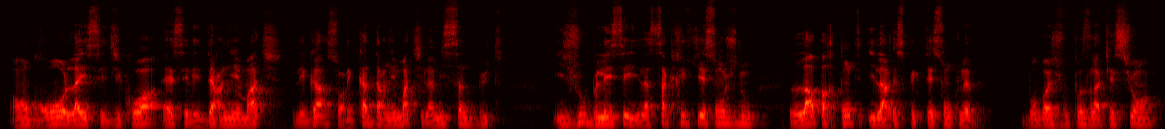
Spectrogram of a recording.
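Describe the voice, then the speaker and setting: A man giving a casual football reaction, talking straight to his viewers and asking them questions. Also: medium pitch. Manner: chatty, asks the viewers questions.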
